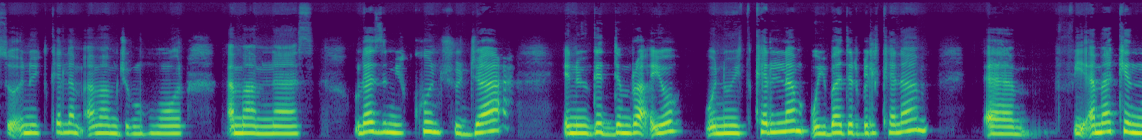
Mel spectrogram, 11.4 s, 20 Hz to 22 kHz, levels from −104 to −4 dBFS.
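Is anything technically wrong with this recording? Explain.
No, there's nothing technically wrong here that I can hear, so this bit of speech comes across just as it should all the way along.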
